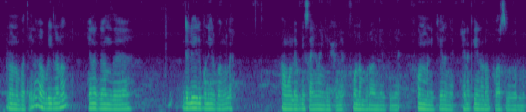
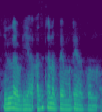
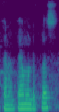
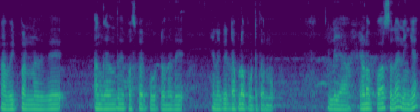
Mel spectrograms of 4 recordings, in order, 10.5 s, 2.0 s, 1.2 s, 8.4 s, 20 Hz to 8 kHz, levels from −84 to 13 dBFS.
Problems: none marked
